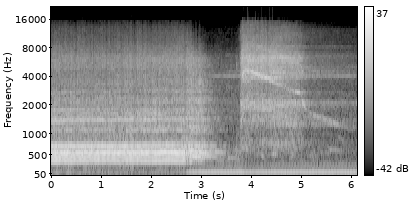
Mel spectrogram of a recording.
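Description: The C58 steam locomotive's whistle sounding one long, loud, steady blast as the departure signal, cutting off about 3 seconds in. About a second later comes a sudden burst of hissing steam with a whine that falls in pitch and fades.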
